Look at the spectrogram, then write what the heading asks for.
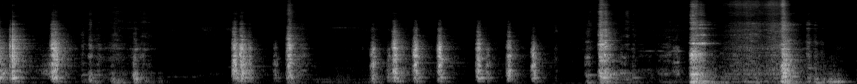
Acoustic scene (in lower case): kitchen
